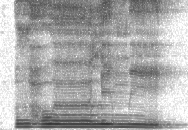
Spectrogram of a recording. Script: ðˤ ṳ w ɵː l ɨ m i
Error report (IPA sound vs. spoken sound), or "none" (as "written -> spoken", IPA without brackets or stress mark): ɨ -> i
